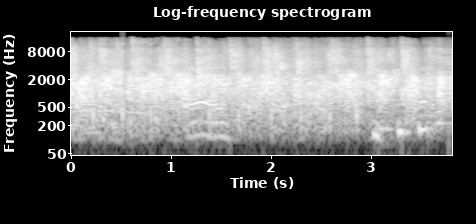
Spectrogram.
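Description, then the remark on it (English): A crowd claps steadily in a loud, dense round of applause for the two competing teams after round two of a game, with faint voices and cheers mixed underneath throughout. “Give them a round of applause there.”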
